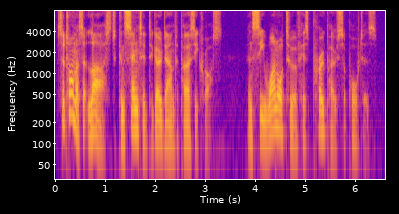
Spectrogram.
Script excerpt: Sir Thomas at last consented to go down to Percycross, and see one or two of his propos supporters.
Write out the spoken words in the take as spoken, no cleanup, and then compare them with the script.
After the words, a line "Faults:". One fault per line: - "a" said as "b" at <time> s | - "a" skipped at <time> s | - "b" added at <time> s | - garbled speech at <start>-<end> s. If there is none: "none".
Sir Thomas at last consented to go down to Percycross, and see one or two of his propos supporters.
Faults:
none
